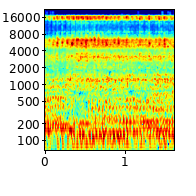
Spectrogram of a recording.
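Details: Yamaha Xeon scooter after its burnt stator coil was replaced with a Jupiter MX stator, wiring grafted, original regulator refitted, new battery: steady even putter with smooth low beat, no knocks or misses; runs normally and charging now works.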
